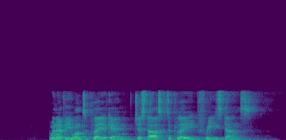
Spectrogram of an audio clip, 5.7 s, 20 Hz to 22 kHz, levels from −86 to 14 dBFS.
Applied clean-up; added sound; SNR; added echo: none; none; none; reverberation time 0.7 s.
